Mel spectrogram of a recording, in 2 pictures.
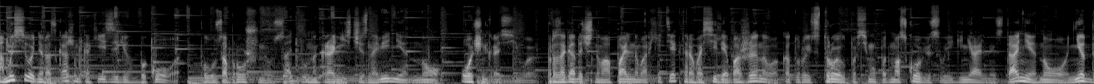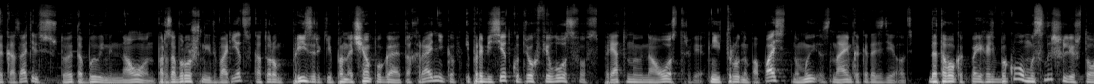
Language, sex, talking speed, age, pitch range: Russian, male, 205 wpm, 20-39, 105-135 Hz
